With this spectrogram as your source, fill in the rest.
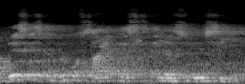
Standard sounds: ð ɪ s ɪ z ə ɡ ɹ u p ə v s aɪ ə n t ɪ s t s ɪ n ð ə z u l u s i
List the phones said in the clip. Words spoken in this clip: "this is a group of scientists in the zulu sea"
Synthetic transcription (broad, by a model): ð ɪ s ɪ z ə ɡ ɹ u p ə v s aɪ ə n t ɪ s t s ɪ n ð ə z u ɔ s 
